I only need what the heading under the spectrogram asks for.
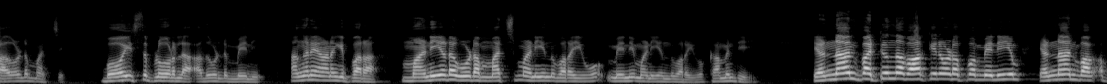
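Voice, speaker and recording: A man with a Malayali accent, a native Malayalam speaker, teaching English grammar for exams, drilling examples and asking quick questions. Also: high-pitched, a bit bright, smooth. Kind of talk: exam-prep grammar lesson.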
